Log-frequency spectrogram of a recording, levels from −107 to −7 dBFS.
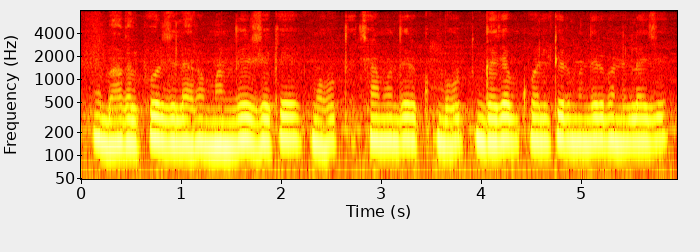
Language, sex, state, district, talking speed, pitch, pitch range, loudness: Maithili, male, Bihar, Bhagalpur, 150 wpm, 150 Hz, 145-155 Hz, -24 LUFS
